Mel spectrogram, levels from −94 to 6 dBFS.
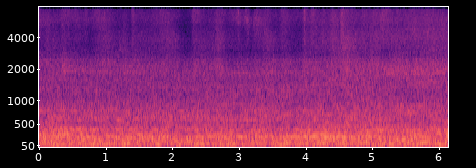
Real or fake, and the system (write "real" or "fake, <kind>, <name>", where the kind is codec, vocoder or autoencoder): fake, autoencoder, DAC-VAE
